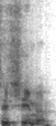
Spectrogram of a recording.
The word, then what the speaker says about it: Tsushima: that word how do you say it Joseph's Tsushima Tsushima there we go tsukumo shushing okay all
